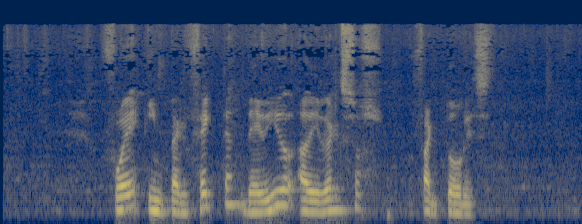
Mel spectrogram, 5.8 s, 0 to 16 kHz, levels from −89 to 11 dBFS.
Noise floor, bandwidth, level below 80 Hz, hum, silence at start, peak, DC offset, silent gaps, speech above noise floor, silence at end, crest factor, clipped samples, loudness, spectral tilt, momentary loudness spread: -48 dBFS; 11.5 kHz; -58 dBFS; none; 1.05 s; -2 dBFS; under 0.1%; none; 30 dB; 0.9 s; 16 dB; under 0.1%; -19 LUFS; -5 dB/octave; 10 LU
